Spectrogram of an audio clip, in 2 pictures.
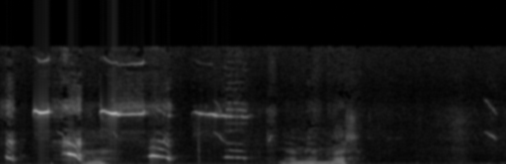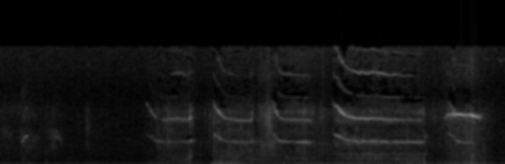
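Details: Kangal puppies whining in short, high, sliding whimpers during the opening seconds, followed by a person talking, then quieter repeated bird chirps with faint rustling in the background.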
